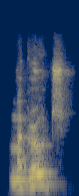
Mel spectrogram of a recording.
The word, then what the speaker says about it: Magrutsche: your last name is m-a-g-r-u-t-s-c-h-e how did you pronounce that magrooch and I would just say forget my last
